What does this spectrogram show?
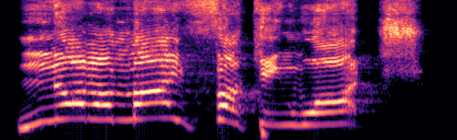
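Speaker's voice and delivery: high, slow mock shout. Mimicking the streamer defiantly refusing the viewer, hammed-up shout. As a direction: bellow it like an outraged streamer. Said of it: "says D S P".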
